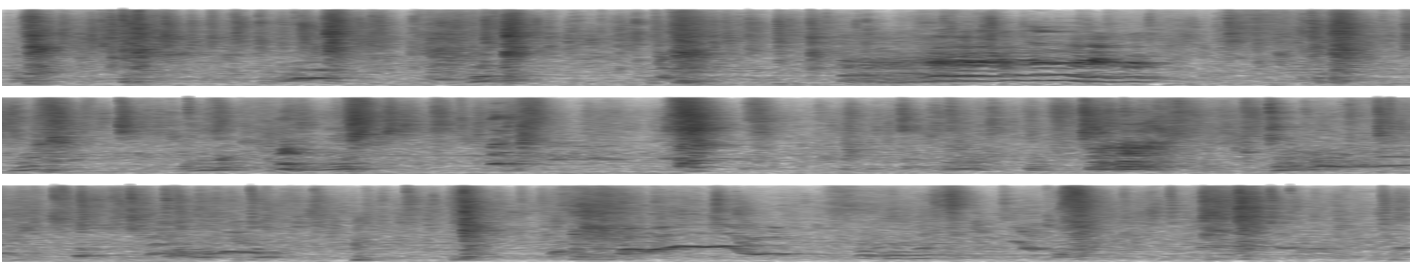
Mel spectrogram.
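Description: Dogs growl softly as they tussle.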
